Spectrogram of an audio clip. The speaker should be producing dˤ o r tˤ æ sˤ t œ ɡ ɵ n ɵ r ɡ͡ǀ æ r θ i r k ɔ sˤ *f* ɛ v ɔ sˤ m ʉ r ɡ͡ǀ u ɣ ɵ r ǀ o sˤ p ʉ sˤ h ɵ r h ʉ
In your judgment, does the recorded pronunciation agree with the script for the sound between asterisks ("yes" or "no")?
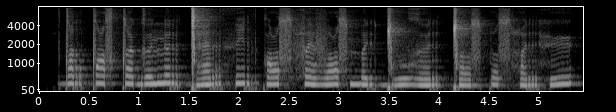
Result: yes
